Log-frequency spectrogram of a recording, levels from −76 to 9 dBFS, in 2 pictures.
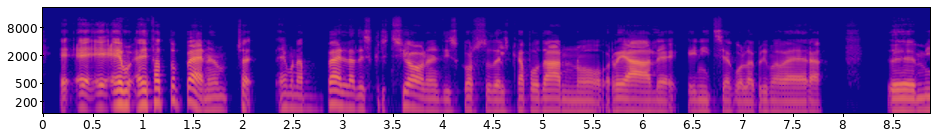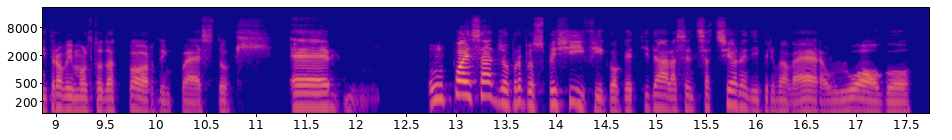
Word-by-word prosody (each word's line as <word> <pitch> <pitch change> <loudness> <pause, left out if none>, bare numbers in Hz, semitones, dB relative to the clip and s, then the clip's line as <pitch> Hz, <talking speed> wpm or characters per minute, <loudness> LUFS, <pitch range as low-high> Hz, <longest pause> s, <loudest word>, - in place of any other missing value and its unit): e - - -1
e 155 -1 +5
e 170 - +7
e - - +12
un 170 - +3
e - - -10
hai 175 - +7
fatto 195 +3 -1
bene 185 - +6
uhm 130 -1 -7
cioè, - - -2 0.2
è 140 - -9
una 145 -2 -5
bella 145 +4 +2
descrizione 140 -1 -2
il 115 - -8
discorso 120 +2 -7
del 115 -1 -4
Capodanno 115 -3 -1
reale 110 -3 +4
che 110 - -10
inizia 110 -1 -7
con 105 0 -7
la 100 - -4
primavera. 100 -1 -3 0.7
Ehm, 120 0 +1
mi 130 0 -6
trovi 135 0 -2
molto 125 +1 -6
d'accordo 115 -3 -4
in 100 -1 -15
questo. 100 -2 -6 0.6
Ehm, 155 -1 +3
mhmm, - - -22 0.6
un 230 +2 -4
paesaggio 270 -9 +7
proprio 180 -2 -5
specifico 165 - -3
che 125 +1 -9
ti 145 +3 -15
dà 140 -1 -2
la 125 -1 -4
sensazione 145 +5 -3
di 115 -3 -13
primavera, 110 -1 -3
un 105 +1 -13
luogo, 100 -4 -3
125 Hz, 160 wpm, -25 LUFS, 110-150 Hz, 0.7 s, e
